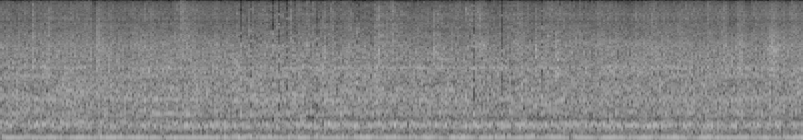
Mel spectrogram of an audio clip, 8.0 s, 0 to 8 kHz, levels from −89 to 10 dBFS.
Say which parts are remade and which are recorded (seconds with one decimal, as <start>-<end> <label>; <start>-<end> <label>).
0.0-2.3 remade; 2.3-5.7 recorded; 5.7-8.0 remade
